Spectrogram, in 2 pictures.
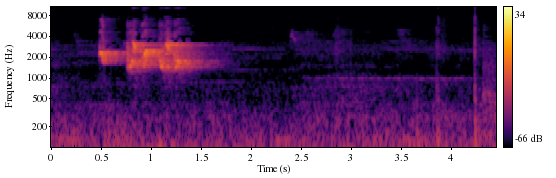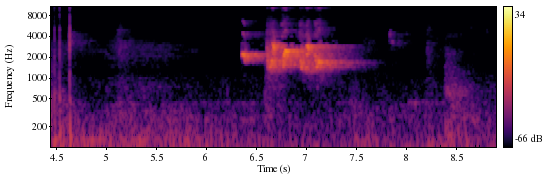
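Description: Two loud, rich bubbling phrases of straw-headed bulbul song, about six seconds apart, over a low steady hum and faint background noise.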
